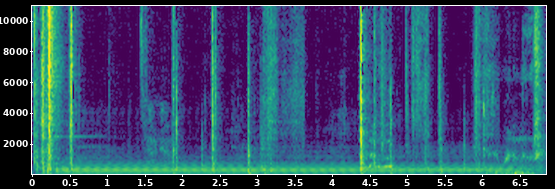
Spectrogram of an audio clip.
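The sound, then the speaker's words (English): A cassette put back together by hand is tried in a tape player, giving a steady low hum broken by scattered mechanical clicks and a few sharper knocks at irregular intervals. “It looked functional. Yeah. I don't see why it shouldn't play at this point. And so we popped it into my tape player.”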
